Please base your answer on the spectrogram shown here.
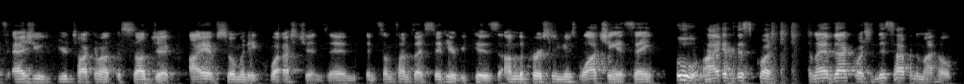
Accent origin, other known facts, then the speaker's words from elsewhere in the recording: Las Vegas, Nevada, United States; All right. I'm from Las Vegas.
